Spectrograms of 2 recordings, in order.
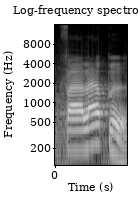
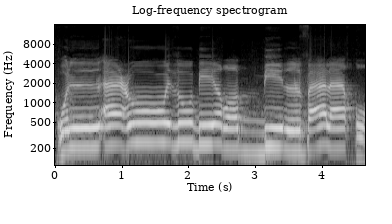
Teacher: pangkal lidahnya diangkat biar makin tebal huruf qafnya. Nama sifatnya isti'ala.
